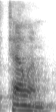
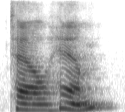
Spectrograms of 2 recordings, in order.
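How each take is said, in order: First: "tell him" as "tellem"; casual "tell-im"; dropped H. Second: Careful two-word "tell him"; full form. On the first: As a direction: link TELL to HIM without the H. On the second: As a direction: TELL HIM separately, H sounded. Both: Shown as a demonstration. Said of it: "the H sound always drops out".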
